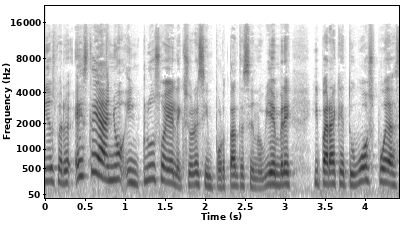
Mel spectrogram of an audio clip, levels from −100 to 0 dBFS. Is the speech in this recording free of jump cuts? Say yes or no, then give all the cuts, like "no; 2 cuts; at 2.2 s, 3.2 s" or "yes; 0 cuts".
yes; 0 cuts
